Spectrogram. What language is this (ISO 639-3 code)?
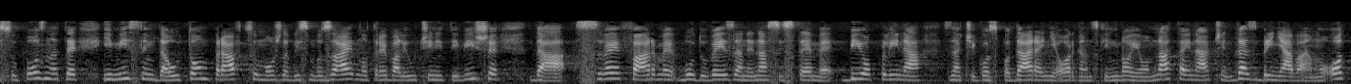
hrv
